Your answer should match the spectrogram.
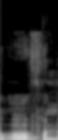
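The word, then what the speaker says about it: often: यहाँ पे देखिए ऑफ्टेन, ऑफ्टेन, बहुत लोग ऑफ्टेन पढ़ लेते हैं, यार ऑफ्टेन पढ़ना गलत है। क्यों गलत है, क्योंकि इसमें टी हम लोग साइलेंट रखेंगे तो ऑफन पढ़ेंगे जी, ऑफन, ओ एफ टी एन, ऑफ्टेन नहीं, ऑफन, ठीक है ना।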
